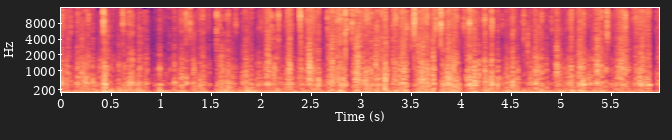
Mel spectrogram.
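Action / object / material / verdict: scrape / foam microphone windscreen / foam / none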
